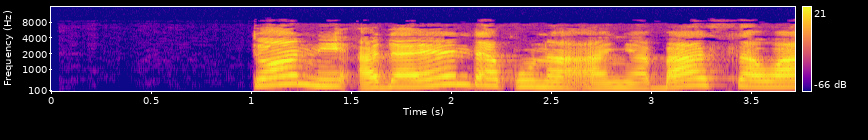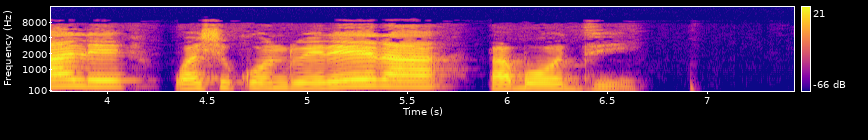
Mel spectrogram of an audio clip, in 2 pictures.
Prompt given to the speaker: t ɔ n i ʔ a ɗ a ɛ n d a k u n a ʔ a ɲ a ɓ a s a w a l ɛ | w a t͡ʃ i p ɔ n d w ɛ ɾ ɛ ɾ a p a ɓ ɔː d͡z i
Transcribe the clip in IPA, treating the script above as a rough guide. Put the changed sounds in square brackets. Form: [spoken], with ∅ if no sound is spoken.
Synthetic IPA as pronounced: t ɔ n i ʔ a ɗ a ɛ n d a k u n a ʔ a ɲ a ɓ a s a w a l ɛ | w a t͡ʃ i [k] ɔ n d w ɛ ɾ ɛ ɾ a p a ɓ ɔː d͡z i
